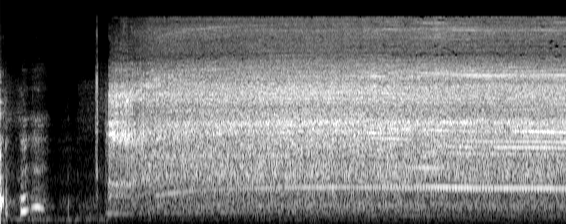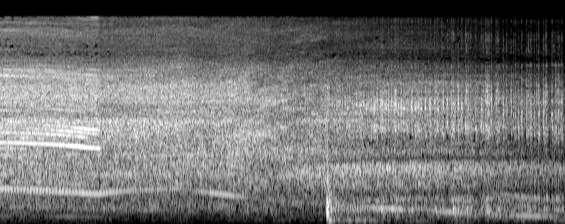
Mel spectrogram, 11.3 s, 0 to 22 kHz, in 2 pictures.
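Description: Angle grinder with a 1 mm cutting disc switched on about a second in and running as it cuts through braided rubber hose. Near the end it is switched off and spins down, its pitch falling.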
